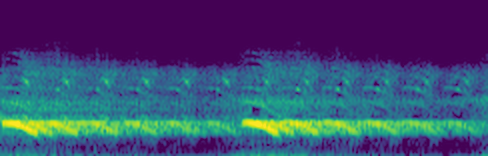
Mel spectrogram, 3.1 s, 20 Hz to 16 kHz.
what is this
reinsamba Nightingale song dublostinspace1-rwrk
reinsamba made. the birdsong was slowdown, sliced, edited, reverbered and processed with and a soft touch of tape delay.
birdsong, fx, funny, score, space, dub, effect, reverb, natural, spring, animal, ambient, electronic, tape, soundesign, echo, nightingale, delay, happy, reggae, bird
